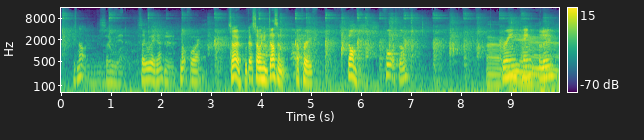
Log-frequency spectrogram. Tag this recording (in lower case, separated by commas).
playing table tennis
